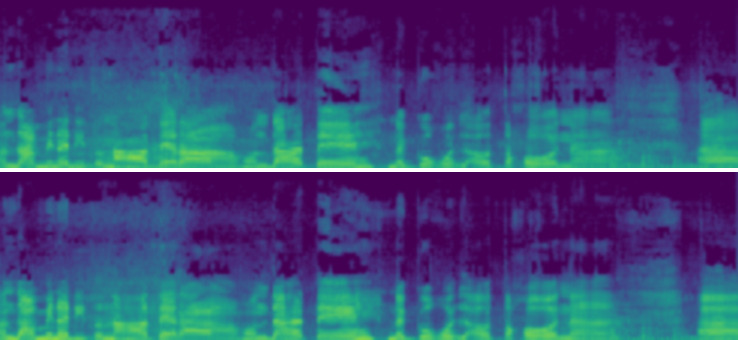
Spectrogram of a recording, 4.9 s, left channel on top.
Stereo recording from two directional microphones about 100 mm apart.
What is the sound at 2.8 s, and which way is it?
Speech, 70° right (ahead or behind).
